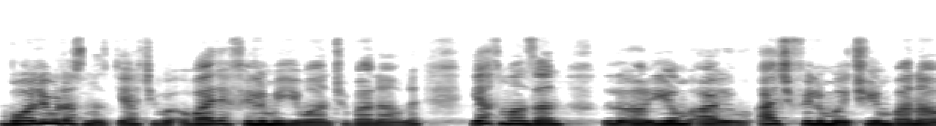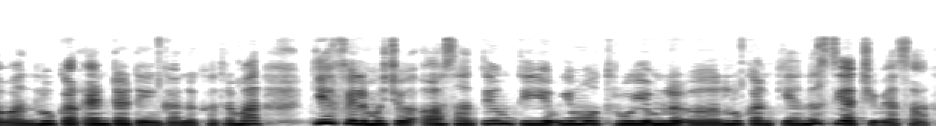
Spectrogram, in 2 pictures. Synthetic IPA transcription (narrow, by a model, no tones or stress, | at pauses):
boːliʋuɖɐsmɐnzkjaːt͡ʃʰiʋʋaːɾʲjafʰilmjiʋaːnt͡ʃʰibɐnaːʋnɨ | jɐt̪ʰmɐnzɐn | jimɐd͡ʒfilmɨt͡ʃʰijimbɐnaːʋɐnlukɐnʔeɳʈɐɾʈeːnkɐɾnɨkʰət̪ɾɨmɐɾkiɐfilmɨt͡ʃʰiʔaːsaːnt̪imt̪ijimot̪ʰɾuːjimlukɐnkinɐsiɐt̪̚t͡ʃʰiʋɐsãːn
